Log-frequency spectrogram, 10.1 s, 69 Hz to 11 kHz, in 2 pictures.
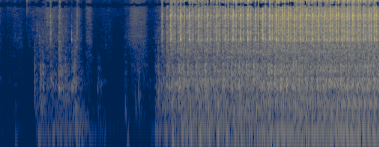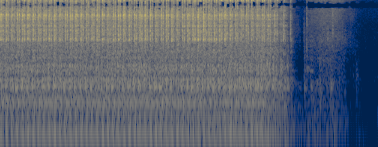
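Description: Singer Quantum Stylist 9960 sewing machine, fitted with a walking foot, stitching a straight quilting line through the layers of a quilt. It starts about two seconds in, comes up quickly to a steady, fast run of stitches and stops about a second before the end.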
